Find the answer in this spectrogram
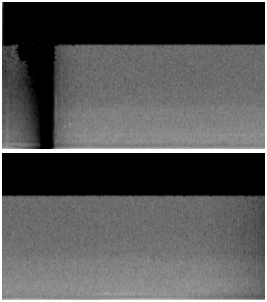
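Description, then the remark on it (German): After a brief moment of silence, an electric fan in a studio whirs steadily and loudly during hot weather, a constant airy rush over a low motor hum, with no one talking. “So klingt der Ventilator in unserem Studio.”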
